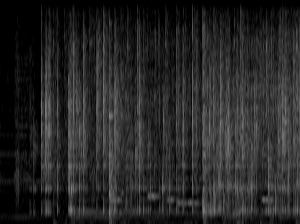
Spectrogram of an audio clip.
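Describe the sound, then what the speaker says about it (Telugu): Curry leaf sprigs dropped into hot oil, sudden loud spattering sizzle and crackle that starts abruptly, with stirring clinks and a fresh burst of frying near the end. "కరేపాకు రెమ్మల్ని నూనెలో వేయించుకోవాలి"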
